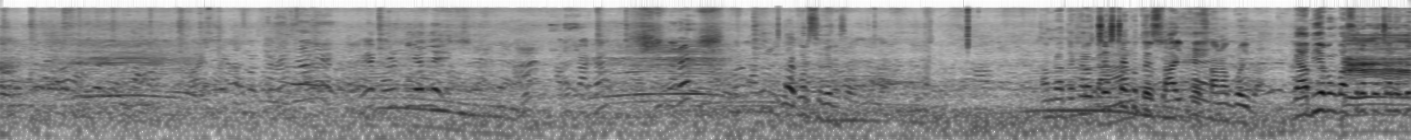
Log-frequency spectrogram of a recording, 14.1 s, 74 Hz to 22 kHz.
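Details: Cows and calves at the Monday Ambari cattle market near Dinajpur, Bangladesh, including Sahiwal and local cows, heifers and bull calves, on 20 June; several rising-then-falling moos from different animals amid constant chatter of buyers and sellers.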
